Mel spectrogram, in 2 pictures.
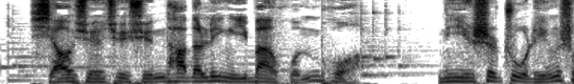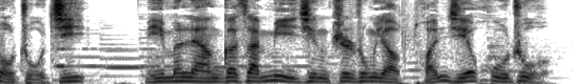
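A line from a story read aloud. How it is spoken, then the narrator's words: Laughing. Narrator (Chinese): 李长风笑道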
